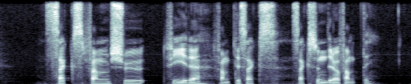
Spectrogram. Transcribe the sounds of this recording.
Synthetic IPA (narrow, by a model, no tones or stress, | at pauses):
sɛksfɛmʂʉː | fiːɾəfɛmt̪ɪsɛkssɛkshʉnd̪ɾəoːfɛmt̪ɪ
